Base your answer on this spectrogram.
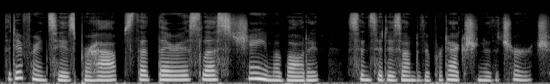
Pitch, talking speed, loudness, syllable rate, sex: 205 Hz, 220 wpm, -18 LUFS, 5.9 syllables/s, female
